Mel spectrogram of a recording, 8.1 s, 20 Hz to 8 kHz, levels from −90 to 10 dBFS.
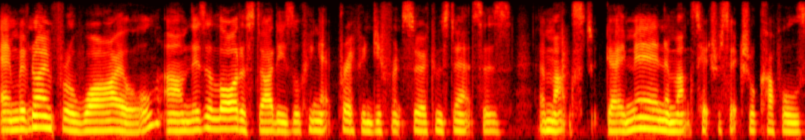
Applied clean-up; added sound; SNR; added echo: none; none; none; none.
